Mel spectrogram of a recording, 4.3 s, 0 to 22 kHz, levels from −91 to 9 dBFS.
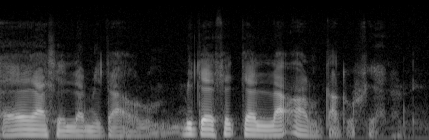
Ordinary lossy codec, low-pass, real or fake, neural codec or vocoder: none; 19.8 kHz; real; none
